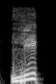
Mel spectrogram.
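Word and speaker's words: lake: टेक फिर यहां पे एल ए के ई लेक पढ़ेंगे ठीक है एफ ए के ई पेक ठीक है?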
